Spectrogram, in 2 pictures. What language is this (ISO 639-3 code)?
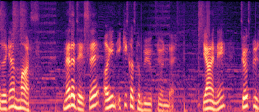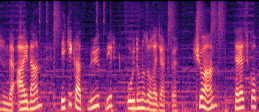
tur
